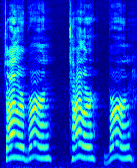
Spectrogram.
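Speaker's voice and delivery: loud, high, drawn-out announcement of a name; excited name call. Real, not acted. Hyping up the team's red deck player, loud and drawn out.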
